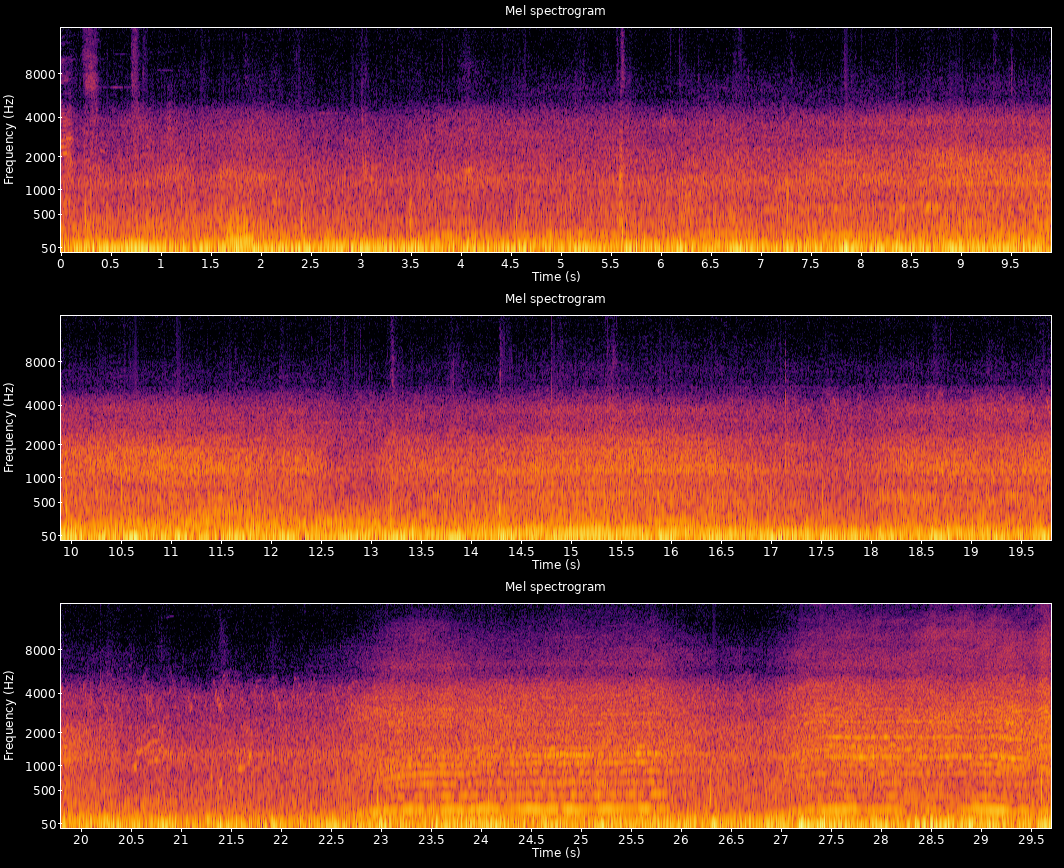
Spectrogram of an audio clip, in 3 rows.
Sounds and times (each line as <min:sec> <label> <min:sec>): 0:00.0 prostitutes on the street speaking to passengers 0:22.6
0:22.5 machine saw cutting trees 0:29.7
